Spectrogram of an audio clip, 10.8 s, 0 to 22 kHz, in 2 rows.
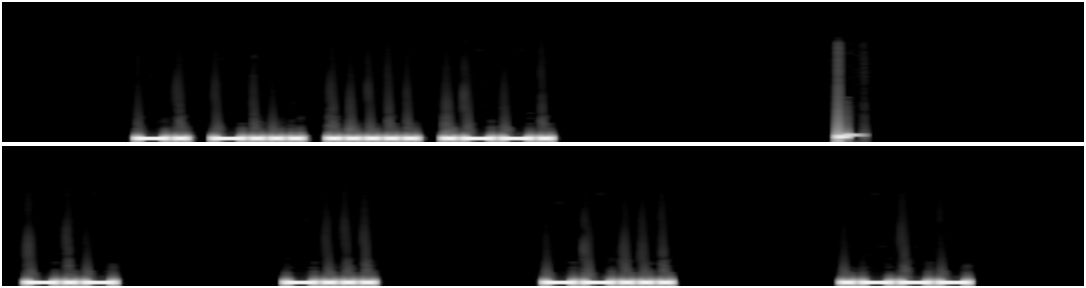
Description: Morse code, heard as a keyed tone, about 25 wpm, spaced as for 13 wpm, 700 Hz. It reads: NB5P KB7J
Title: USA Call Signs - 4 Characters - 6x Character Spacing - 25wpm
